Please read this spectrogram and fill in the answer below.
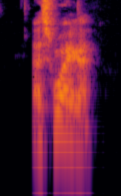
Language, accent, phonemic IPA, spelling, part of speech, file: French, Canada, /a.swa.ʁɛ/, assoirais, verb, LL-Q150 (fra)-assoirais.wav
- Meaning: first/second-person singular conditional of asseoir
